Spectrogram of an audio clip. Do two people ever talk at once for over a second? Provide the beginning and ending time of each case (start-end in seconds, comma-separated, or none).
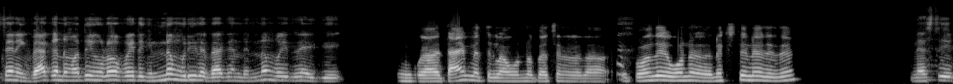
none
